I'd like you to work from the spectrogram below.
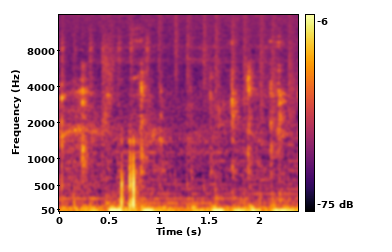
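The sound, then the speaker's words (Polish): Rapid, uneven clicking of keys on a computer keyboard, fairly quiet, with a few sharper taps standing out and no voices, as someone types an entry into an online survey form. “Teraz posłuchajcie sobie mojego klikania po klawiaturze.”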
